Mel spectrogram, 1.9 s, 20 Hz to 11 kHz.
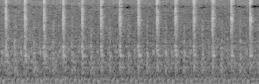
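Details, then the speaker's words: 2004 Toyota Camry after breaking down while driving, possibly having hit something under the car: sharp even knock about seven times a second over quiet idle; owner suspects a spun rod bearing or something loose, possibly top end, unconfirmed. "it's either a spun rod bearing or else getting loose here."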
